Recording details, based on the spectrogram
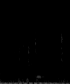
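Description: Chinese text being typed on a computer keyboard, a handful of faint, quick key taps heard close up with nothing else over them.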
